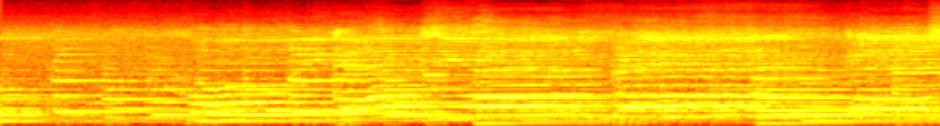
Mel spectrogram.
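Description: Live worship music: a man singing through a handheld microphone and PA, over instrumental accompaniment with held chords and a sustained bass line.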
